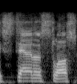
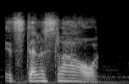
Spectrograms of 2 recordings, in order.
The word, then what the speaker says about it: Stanislaus: but when you're born in a state, But then again, also Luis can get on folks for mispronouncing Stanislaus. You know, some folks will say Stanislaus County. No, it's Stanislaus.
